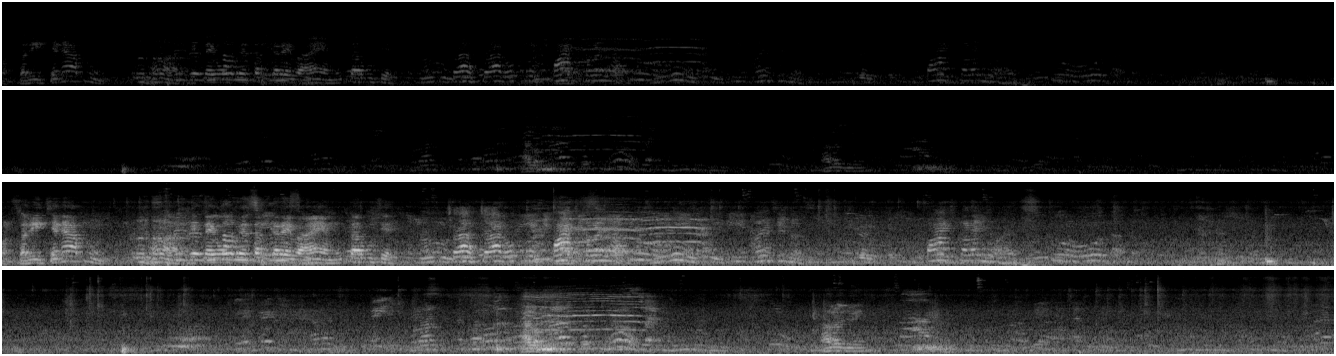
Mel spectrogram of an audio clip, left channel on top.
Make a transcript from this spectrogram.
શરીર છે ને આપનું, એટલે ઓપરેશન કરાવ્યા એમ ઉતારવું છે. ચાર પાંચ કરાવ્યા. પાંચ કરાવ્યા. હાલો હાલો જોઈ.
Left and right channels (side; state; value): left; quieter; 29.5 dB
